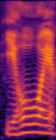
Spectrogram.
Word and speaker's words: 여호와: 여호와의 가장 좋은 발음은 야훼입니다. 그러나 여호와도 틀리지 않다 말씀드렸습니다. 여러분, 이름은 그가 어떤 존재인지를 나타냅니다.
